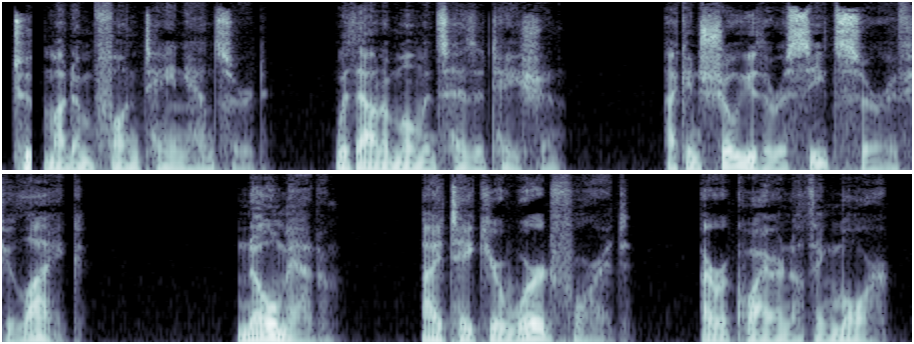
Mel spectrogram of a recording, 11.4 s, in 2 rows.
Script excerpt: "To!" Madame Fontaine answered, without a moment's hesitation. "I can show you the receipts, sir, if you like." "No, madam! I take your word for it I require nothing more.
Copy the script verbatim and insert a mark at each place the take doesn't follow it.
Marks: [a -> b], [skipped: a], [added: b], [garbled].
"To!" Madame Fontaine answered, without a moment's hesitation. "I can show you the receipts, sir, if you like." "No, madam! I take your word for it I require nothing more.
